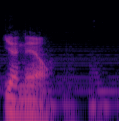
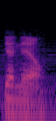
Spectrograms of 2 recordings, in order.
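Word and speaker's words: Yanille: Actually, there's um there's a pub here in now the way I pronounce it, Yanil. I don't know if that's the proper way to pronounce it, but that's how I pronounce it. Yanil.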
